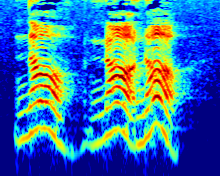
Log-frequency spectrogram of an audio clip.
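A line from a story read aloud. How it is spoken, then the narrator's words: Anguished voice. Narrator (Italian): rispose con voce angosciata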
